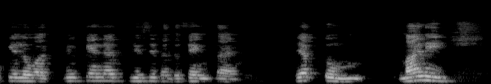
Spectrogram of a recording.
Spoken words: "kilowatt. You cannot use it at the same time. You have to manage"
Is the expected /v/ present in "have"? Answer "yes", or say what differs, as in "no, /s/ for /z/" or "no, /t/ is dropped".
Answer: no, /p/ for /v/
